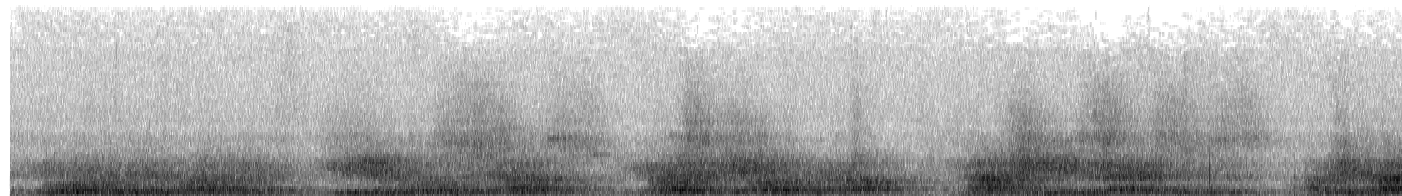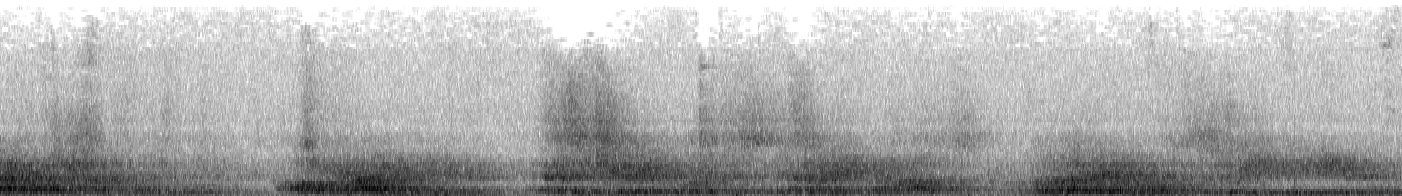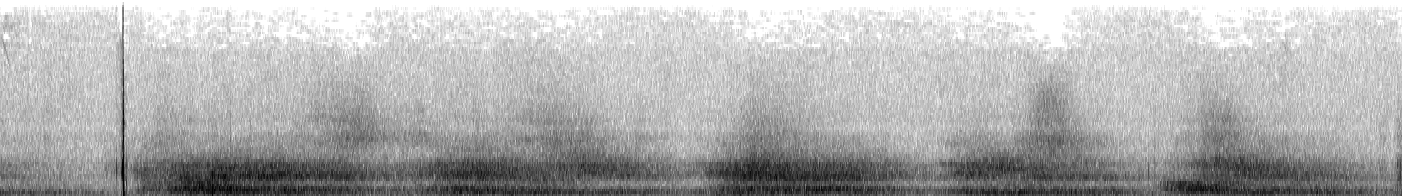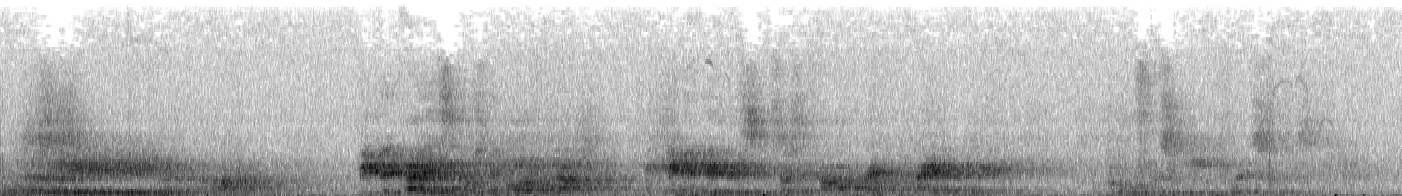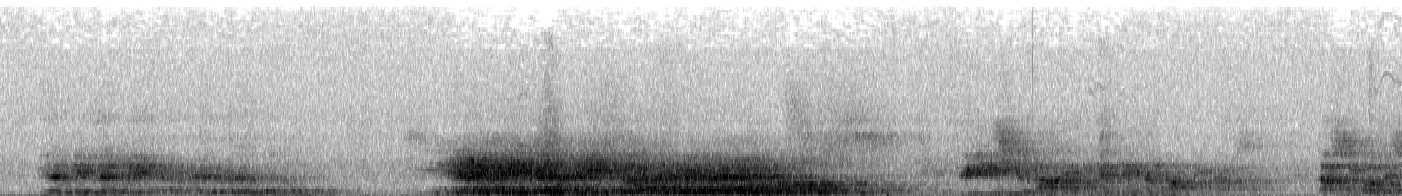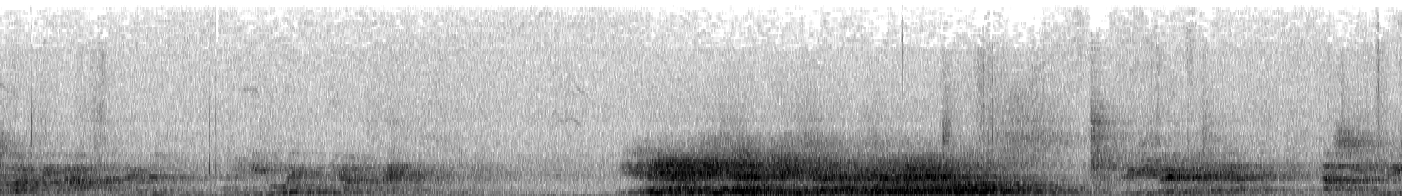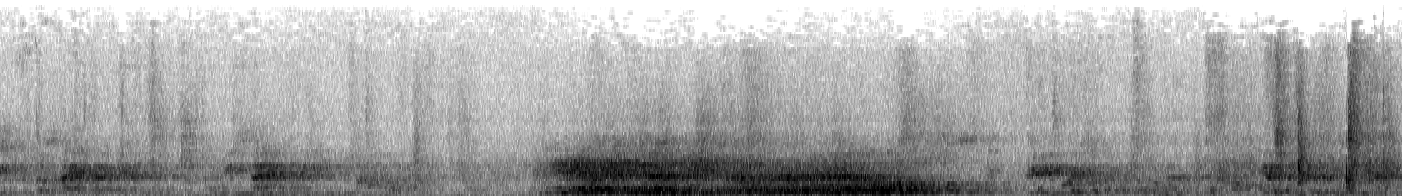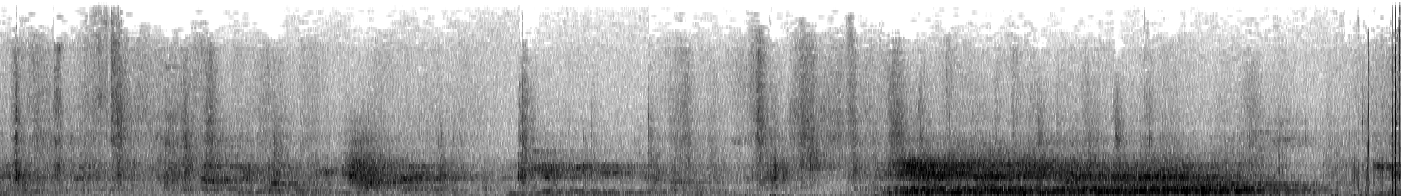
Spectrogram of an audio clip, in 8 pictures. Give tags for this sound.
church; people; preacher; reverb; vienna

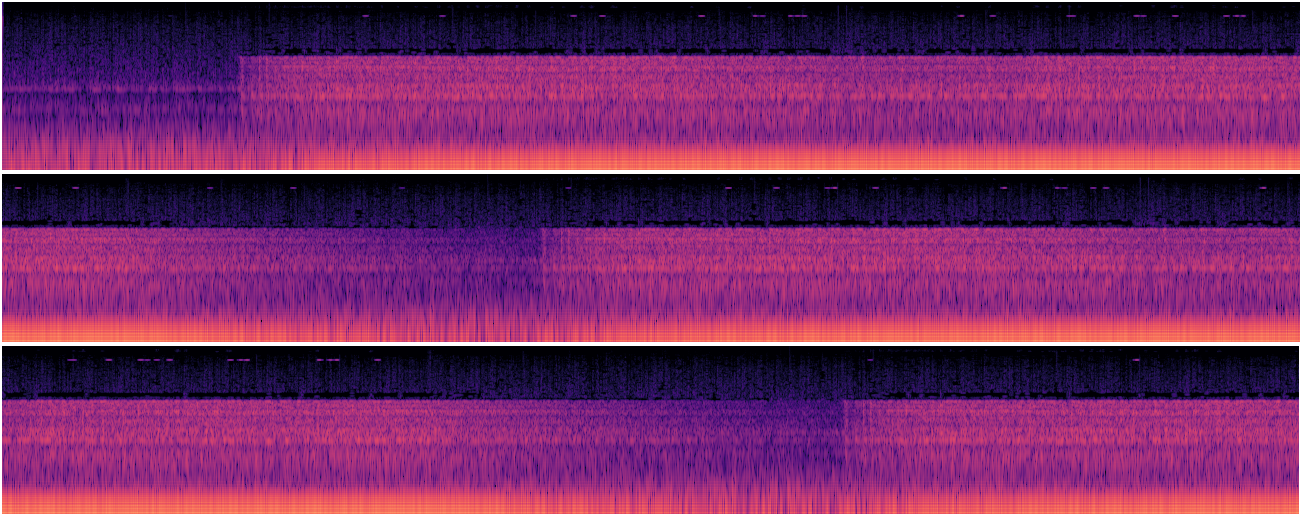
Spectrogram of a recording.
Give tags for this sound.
elements; noise; subsonic; tectonic

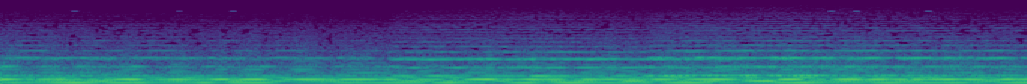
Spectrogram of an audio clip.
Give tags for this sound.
drums; loops; guitar; free; filter; sounds

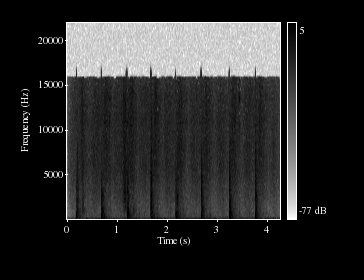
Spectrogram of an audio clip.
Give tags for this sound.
campus-upf; UPF-CS14

